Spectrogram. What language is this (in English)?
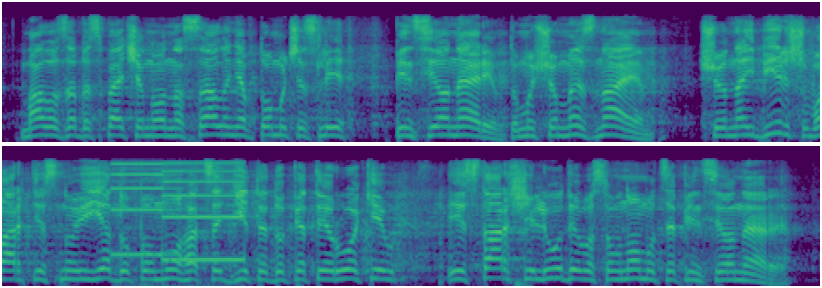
Ukrainian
